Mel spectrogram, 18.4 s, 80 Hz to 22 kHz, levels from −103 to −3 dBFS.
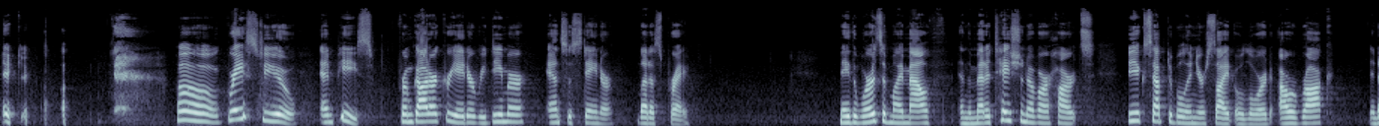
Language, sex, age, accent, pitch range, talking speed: English, female, 50-69, American, 190-245 Hz, 130 wpm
